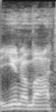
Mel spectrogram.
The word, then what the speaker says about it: Unimate: The Unimate. I actually found out that is how you pronounce it. It is unimate.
